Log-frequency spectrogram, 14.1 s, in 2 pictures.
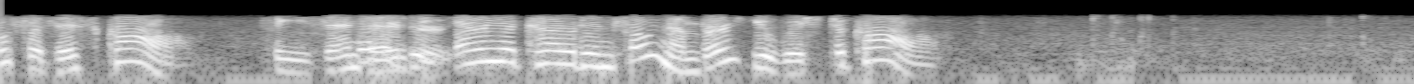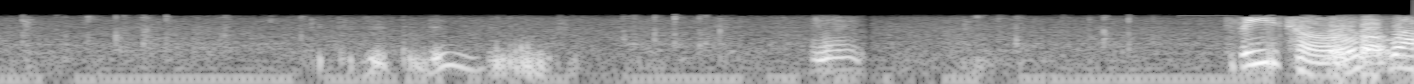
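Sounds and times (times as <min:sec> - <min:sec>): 
speech: 0:00.0 - 0:04.8, 0:08.9 - 0:09.6, 0:13.3 - 0:14.1
computer keyboard typing: 0:05.4 - 0:05.9, 0:06.6 - 0:08.7, 0:10.2 - 0:10.8, 0:11.9 - 0:12.9.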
